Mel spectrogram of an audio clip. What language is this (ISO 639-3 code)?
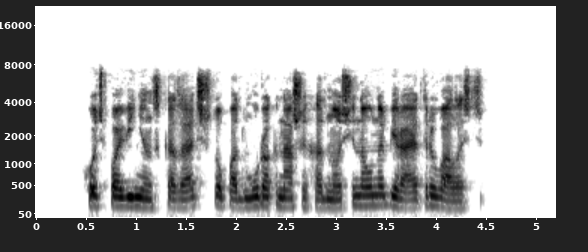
bel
